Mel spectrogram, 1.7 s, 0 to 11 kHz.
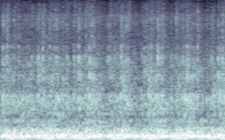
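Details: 2002 Chevrolet Silverado with an LS V8 and a cable throttle body, idling after a cold start: extremely loud, deep, lumpy cammed idle holding a steady beat with no misses; owner says the motor runs and sounds good; normal idle.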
